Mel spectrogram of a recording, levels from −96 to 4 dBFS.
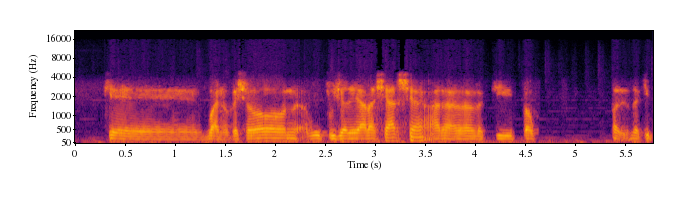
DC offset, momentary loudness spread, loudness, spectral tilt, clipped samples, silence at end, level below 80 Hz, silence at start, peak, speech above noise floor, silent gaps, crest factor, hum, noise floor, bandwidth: under 0.1%; 9 LU; -18 LUFS; -6.5 dB/octave; under 0.1%; 0 s; -46 dBFS; 0.25 s; -2 dBFS; 26 dB; none; 18 dB; none; -45 dBFS; 15.5 kHz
